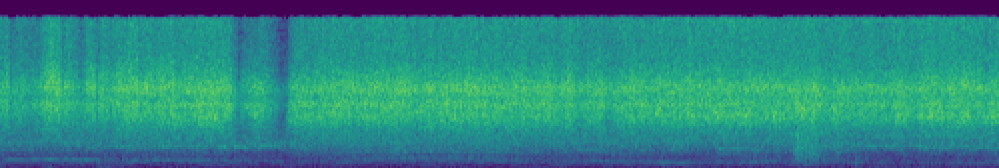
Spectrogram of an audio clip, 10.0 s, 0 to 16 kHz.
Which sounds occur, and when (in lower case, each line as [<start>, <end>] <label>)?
[0.00, 9.95] male singing
[0.00, 9.95] music
[0.00, 9.95] rub
[0.00, 9.95] sanding
[7.91, 8.17] generic impact sounds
